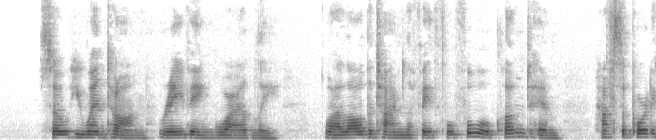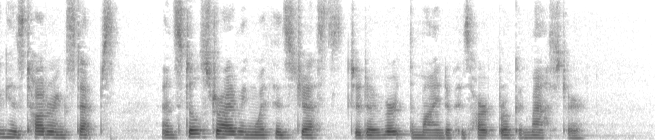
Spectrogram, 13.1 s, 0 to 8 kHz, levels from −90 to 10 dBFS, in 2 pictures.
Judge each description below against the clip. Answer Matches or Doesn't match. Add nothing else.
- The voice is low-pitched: Doesn't match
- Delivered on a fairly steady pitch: Matches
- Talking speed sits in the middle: Matches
